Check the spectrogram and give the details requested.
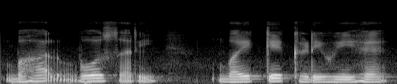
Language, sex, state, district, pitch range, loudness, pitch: Hindi, male, Uttar Pradesh, Saharanpur, 115-145 Hz, -16 LUFS, 120 Hz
